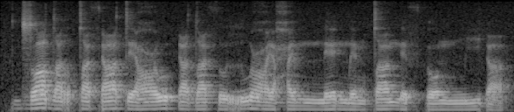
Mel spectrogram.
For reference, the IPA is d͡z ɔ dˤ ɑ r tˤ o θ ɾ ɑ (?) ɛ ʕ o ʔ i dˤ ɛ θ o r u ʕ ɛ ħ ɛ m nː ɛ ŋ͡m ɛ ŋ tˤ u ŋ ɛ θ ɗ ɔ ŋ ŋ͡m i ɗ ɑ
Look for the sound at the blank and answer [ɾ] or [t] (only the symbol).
t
